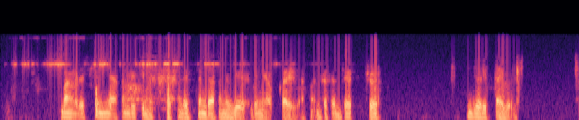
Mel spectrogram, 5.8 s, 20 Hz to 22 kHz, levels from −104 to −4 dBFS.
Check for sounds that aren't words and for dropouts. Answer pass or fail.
pass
